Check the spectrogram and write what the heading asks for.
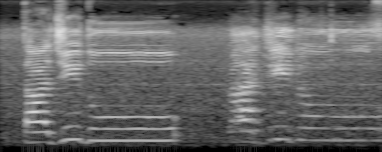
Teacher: واو مدہ ہے لہٰذا اس کی آواز کو لمبا کرنا ہے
